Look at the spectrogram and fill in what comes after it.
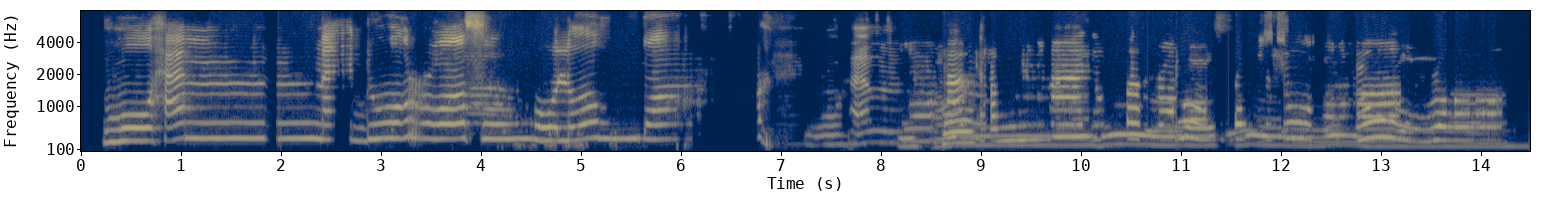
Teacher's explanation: tetap ditasdid ke huruf ro tapi tidak disertai dengan gunna huruf rnya hanya ditawasutkan saja mengalir sebagian durro gitu ya kemudian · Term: Idam bila gunah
